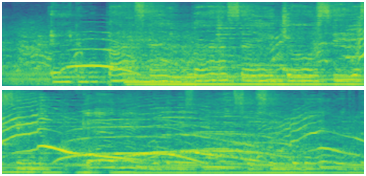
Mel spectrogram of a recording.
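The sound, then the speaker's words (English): A crowd at a bachata congress in Orlando, Florida, cheers loudly and continuously for about seven seconds, with many overlapping high-pitched whoops and shouts rising and falling over a steady low drone, heard in a homemade phone video of a couple dancing bachata. “We are hearing a YouTube clip of a Bachata Congress in Orlando, Florida.”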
